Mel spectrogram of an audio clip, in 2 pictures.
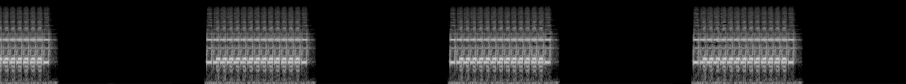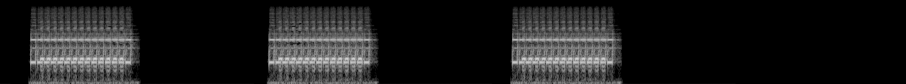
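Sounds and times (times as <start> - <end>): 
3D phone ringtone: 0.0 - 0.6, 2.1 - 3.2, 4.5 - 5.6, 7.0 - 8.1, 9.4 - 10.5, 11.8 - 12.9, 14.2 - 15.4.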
